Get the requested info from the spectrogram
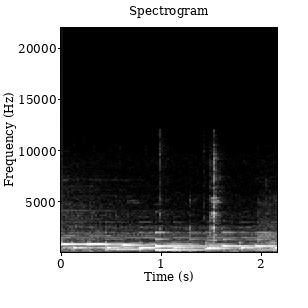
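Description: Very faint background music: soft held notes that shift to new pitches every half second or so.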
